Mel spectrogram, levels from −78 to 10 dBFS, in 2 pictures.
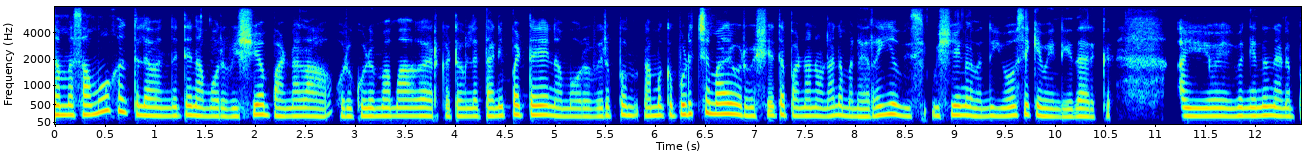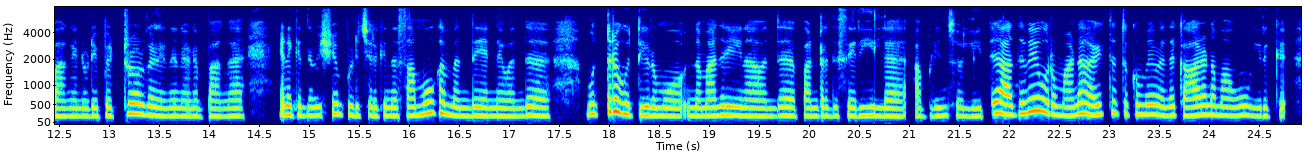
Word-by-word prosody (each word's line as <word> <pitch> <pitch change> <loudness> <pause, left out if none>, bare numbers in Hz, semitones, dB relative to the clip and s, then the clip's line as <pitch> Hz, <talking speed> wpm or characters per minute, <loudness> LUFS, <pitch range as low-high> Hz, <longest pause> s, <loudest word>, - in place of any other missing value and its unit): நம்ம 240 0 +4
சமூகத்துல 295 -1 +2
வந்துட்டு, 215 +2 -2
நம்ம 210 -1 -2
ஒரு 205 - -4
விஷயம் 250 +3 +2
பண்ணலாம். 205 -1 -1 0.2
ஒரு 205 - -1
குடும்பமாக 210 0 0
இருக்கட்டும். 205 0 -4
இல்ல, 205 - -2
தனிப்பட்ட 225 +3 +1 0.2
நம்ம 200 -1 -4
ஒரு 200 - -4
விருப்பம். 220 +3 -2
நமக்கு 225 +2 -1
புடிச்ச 265 +4 +4
மாரி 265 0 +6
ஒரு 220 - -2
விஷயத்த 235 +4 -1
பண்ணணும்னா, 210 -1 -2
நம்ம 210 -3 -3
நிறைய 225 +6 0 0.2
விஷ 205 - -7 0.2
விஷயங்கள 235 0 +1
வந்து 205 +2 -4
யோசிக்க 230 +3 -1
வேண்டியதா 195 0 -2
இருக்கு. 190 - -9 0.7
"ஐயயோ! 205 0 +2 0.2
இவங்க 210 0 0
என்ன 225 +1 +2
நினைப்பாங்க? 205 0 -3
என்னுடைய 205 +1 -3
பெற்றோர்கள் 235 +1 +2
என்ன 205 +1 -2
நினைப்பாங்க? 200 0 -5 0.5
எனக்கு 235 -1 +2
இந்த 220 0 -3
விஷயம் 255 +2 -1
புடிச்சிருக்கு. 225 -2 0
இந்த 210 - -1
சமூகம் 265 +3 +2
வந்து, 210 +1 0
என்ன 205 0 -2
வந்து 210 +3 0 0.6
முத்திரை 260 +6 +6
குத்திருமோ! 215 -3 +1 0.2
இந்த 210 -1 -2
மாதிரி 225 +2 +3 0.2
நான் 205 0 -1
வந்து 215 +2 -2 0.2
பண்றது 210 0 -3
சரியில்ல" 210 0 0 0.3
அப்படின்னு 210 +2 -5
சொல்லிட்டு, 200 +5 -1
அதுவே 275 +7 +5
ஒரு 245 -3 0
மன 235 +6 +2
அழுத்தத்துக்குமே 250 -1 0
வந்து 225 +1 -1
காரணமாவும் 225 0 0
இருக்கு. 210 -2 -6
215 Hz, 150 wpm, -21 LUFS, 205-240 Hz, 0.7 s, மாரி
